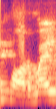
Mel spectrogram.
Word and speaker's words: formyl: ध्यान में रखना, कभी कभी मैं बोलते टाइम फॉर्माइल बोलूंगा तो कभी कभी फॉर्मिल बोलूंगा, ठीक है। तो don't get confuse over it, फॉर्माइल एंड फॉर्मिल।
